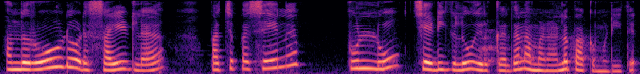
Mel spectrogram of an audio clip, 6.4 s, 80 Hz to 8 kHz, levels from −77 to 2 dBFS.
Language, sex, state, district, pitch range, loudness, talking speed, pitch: Tamil, female, Tamil Nadu, Nilgiris, 245-305 Hz, -17 LUFS, 95 wpm, 270 Hz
